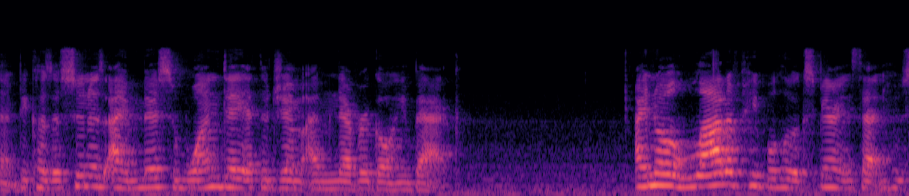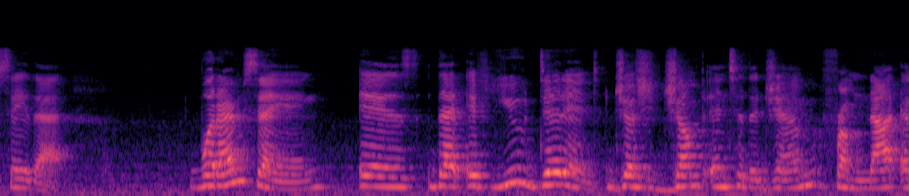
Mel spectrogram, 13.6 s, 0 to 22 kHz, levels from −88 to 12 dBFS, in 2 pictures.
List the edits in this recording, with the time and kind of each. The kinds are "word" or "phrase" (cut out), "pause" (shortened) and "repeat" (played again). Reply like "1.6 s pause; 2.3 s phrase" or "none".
none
